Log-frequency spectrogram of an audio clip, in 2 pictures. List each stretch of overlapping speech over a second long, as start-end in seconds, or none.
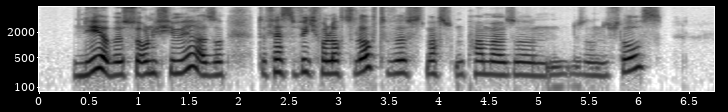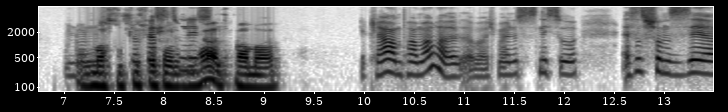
7.1-8.6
